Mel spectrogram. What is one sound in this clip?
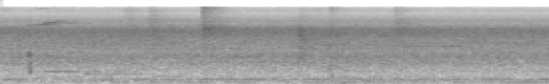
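Subway train doors slide shut with a thud.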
